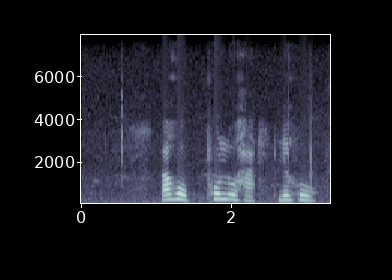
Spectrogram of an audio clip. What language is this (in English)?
Southern Sotho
